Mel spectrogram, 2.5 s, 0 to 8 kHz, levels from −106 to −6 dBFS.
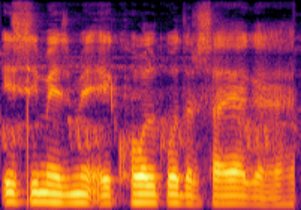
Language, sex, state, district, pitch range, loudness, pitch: Hindi, male, West Bengal, Alipurduar, 110-120 Hz, -17 LUFS, 115 Hz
